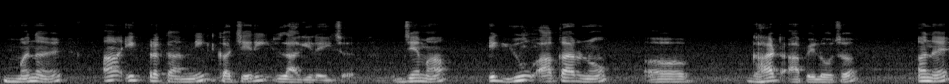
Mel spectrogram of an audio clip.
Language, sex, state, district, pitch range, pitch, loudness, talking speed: Gujarati, male, Gujarat, Gandhinagar, 130-185 Hz, 155 Hz, -22 LUFS, 115 wpm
